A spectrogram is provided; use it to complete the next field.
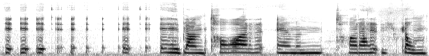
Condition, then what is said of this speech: Stuttering. Alltså du mm. kan liksom stanna kvar mycket längre i din stamning.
